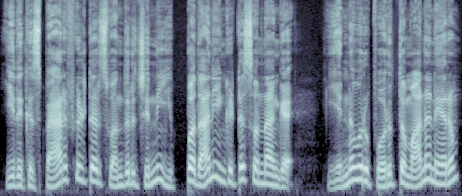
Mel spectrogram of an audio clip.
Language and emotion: Tamil, surprised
